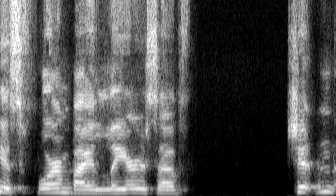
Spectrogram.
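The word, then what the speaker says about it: chitin: formed by layers of chitten I believe it's pronounced chitten A protein that makes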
